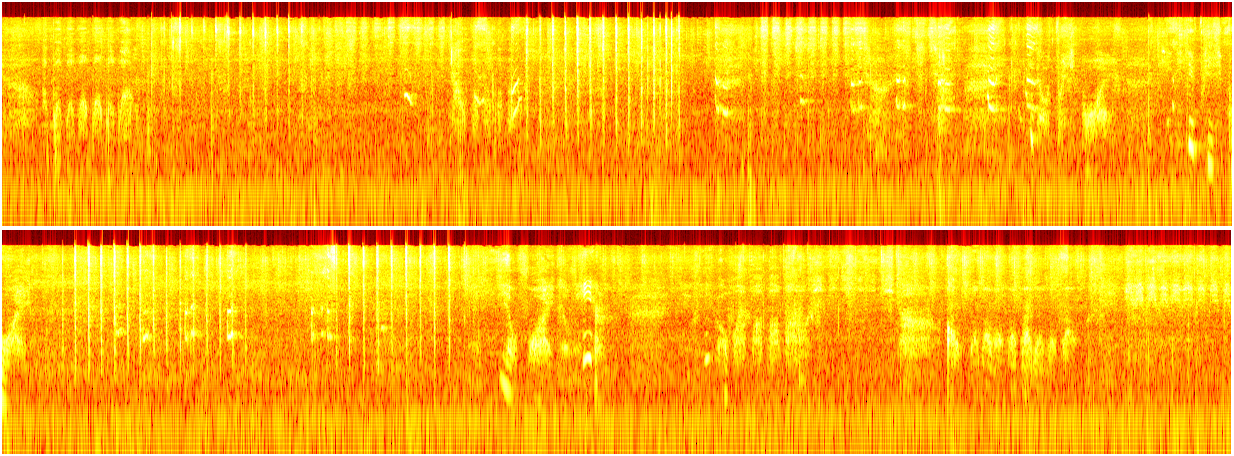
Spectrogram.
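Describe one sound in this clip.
A puppy yips and squeaks playfully close by.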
